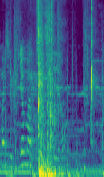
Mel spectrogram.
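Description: A single dull thunk just under a second in, over background music and faint voices.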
